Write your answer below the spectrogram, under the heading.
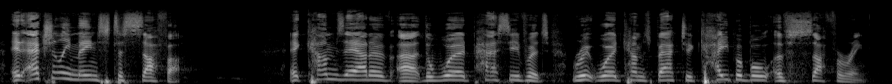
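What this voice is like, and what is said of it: Australian accent. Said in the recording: “that's my Aussie accent.”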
